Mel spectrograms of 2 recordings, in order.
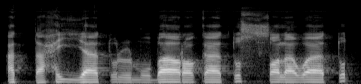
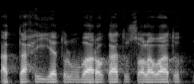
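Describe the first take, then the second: First: The doubled consonants are held long and clearly. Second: The doubled consonants are said short, not held. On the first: The speaker calls it right. "Kudu dibaca tasdidnya" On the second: The speaker calls it wrong. "Enggak bisa tuh"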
